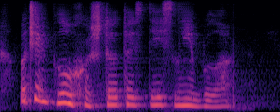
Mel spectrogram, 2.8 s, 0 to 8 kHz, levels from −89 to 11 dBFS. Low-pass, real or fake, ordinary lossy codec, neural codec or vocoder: none; fake; none; codec, 16 kHz, 0.7 kbps, FocalCodec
